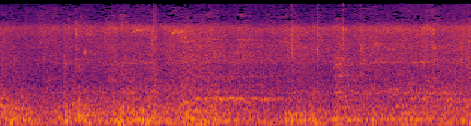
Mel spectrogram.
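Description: Bumper car rolling across the arena floor: a steady rumble with a few short knocks.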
